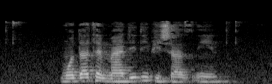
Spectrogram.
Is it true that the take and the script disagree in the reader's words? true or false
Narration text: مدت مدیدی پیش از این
false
